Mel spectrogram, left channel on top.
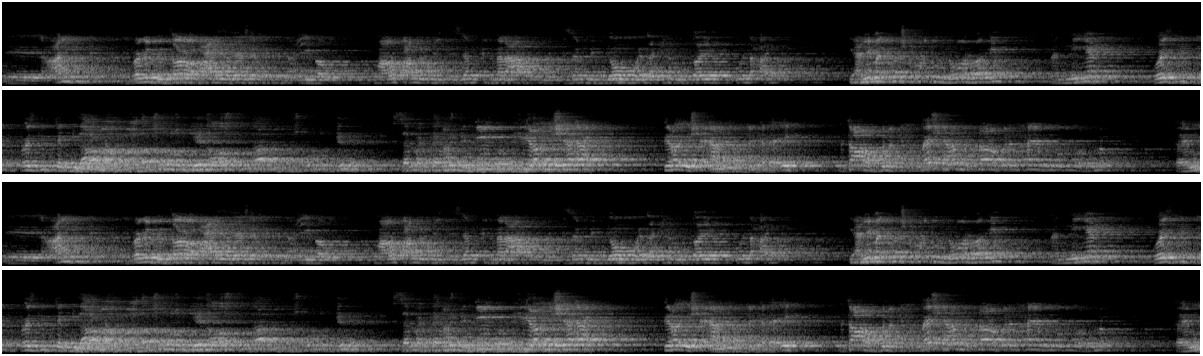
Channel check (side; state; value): both; identical; correlation 1.00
